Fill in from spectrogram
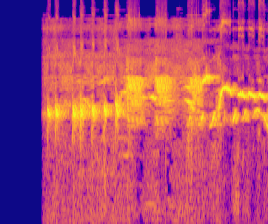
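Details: Pied bushchat singing vigorously: a dense run of bright, high whistled and chattering notes, steady at first, then rising into a sweeping whistled flourish that slides down at the end.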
